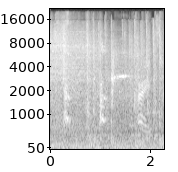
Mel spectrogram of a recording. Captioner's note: dog barks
